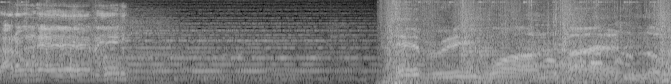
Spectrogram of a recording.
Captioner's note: applause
